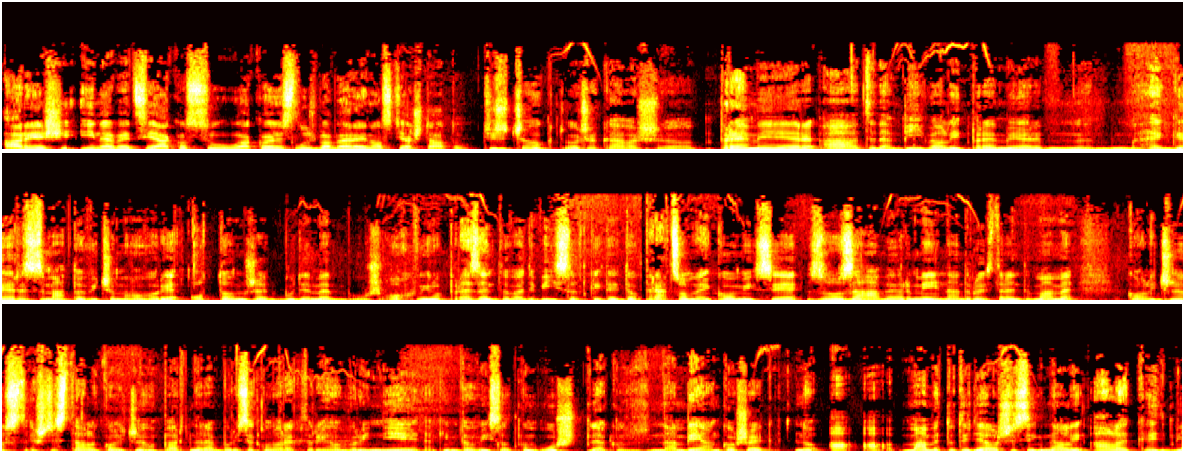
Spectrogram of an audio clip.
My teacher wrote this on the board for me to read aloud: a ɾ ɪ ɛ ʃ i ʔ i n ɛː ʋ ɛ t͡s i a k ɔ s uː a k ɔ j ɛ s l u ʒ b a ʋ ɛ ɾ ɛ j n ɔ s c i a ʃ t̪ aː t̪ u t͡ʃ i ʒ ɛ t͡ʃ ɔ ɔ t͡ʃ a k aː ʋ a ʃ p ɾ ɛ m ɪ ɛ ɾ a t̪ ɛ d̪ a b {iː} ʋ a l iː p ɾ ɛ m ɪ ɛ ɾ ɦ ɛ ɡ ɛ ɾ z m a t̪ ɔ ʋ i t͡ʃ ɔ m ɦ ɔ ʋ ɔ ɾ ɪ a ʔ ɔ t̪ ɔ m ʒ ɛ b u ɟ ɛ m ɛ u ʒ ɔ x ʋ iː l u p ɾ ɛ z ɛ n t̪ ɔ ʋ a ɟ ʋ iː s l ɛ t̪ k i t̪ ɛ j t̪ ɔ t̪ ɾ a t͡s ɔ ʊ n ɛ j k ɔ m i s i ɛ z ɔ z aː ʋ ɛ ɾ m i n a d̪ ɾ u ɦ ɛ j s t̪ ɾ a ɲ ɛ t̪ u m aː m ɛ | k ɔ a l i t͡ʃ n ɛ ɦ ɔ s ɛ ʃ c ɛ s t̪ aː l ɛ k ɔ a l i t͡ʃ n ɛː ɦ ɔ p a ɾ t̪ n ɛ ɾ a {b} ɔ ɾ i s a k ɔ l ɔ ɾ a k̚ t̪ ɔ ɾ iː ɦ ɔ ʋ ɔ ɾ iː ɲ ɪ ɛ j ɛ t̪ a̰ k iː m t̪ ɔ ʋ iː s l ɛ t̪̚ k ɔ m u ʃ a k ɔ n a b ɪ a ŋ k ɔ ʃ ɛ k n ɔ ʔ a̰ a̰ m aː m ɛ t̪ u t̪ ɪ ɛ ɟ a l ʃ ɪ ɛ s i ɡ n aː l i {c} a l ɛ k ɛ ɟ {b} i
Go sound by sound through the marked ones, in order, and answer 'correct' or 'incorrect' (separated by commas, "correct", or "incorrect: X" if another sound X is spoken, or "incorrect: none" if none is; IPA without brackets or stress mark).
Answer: correct, correct, incorrect: ʔ, correct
